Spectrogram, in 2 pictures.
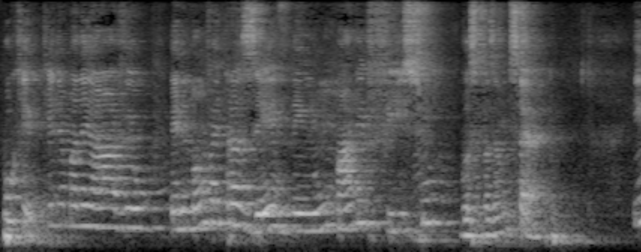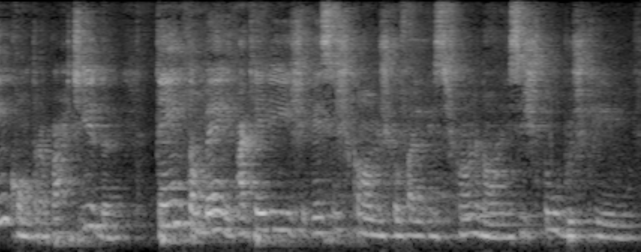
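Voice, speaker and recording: A woman's voice: medium pitch, expressive, normal speed, dark tone. A woman speech therapist giving a choir an informal, practical talk on voice exercises, explaining in a conversational way. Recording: echoey room, voice from a distance.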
